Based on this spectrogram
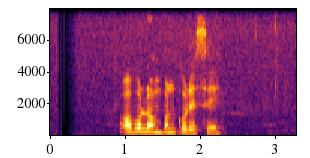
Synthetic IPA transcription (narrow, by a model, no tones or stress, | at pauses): ɔbolɔmbonkoɾet͡ɕʰe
